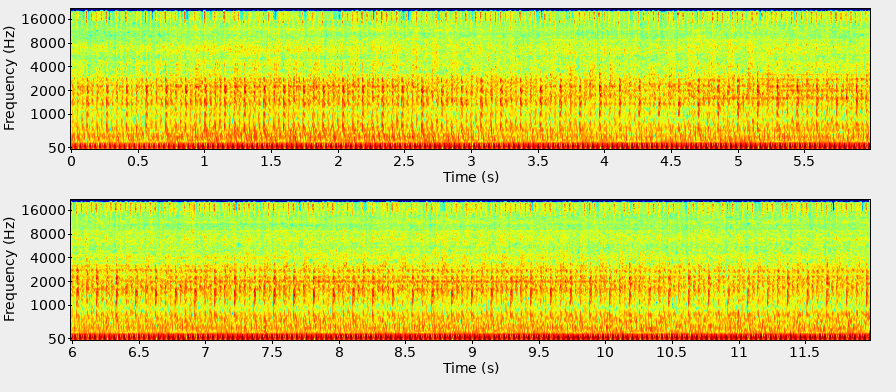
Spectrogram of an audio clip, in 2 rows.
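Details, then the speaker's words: 2014 Mercedes diesel OM651 biturbo, 300k mileage, idling with a light regular hammer-like tap about four a second, heard cold and hot, under the hood near the top of the engine by the turbo; cause unknown. "Где-то вот она вот тут вот рядом как будто молоточком кто-то чуюхает."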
